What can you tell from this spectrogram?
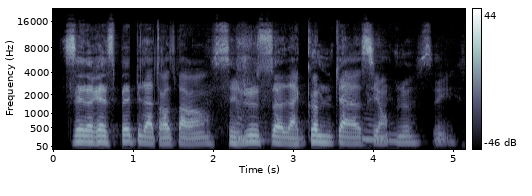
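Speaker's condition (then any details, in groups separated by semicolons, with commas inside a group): Cerebral palsy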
